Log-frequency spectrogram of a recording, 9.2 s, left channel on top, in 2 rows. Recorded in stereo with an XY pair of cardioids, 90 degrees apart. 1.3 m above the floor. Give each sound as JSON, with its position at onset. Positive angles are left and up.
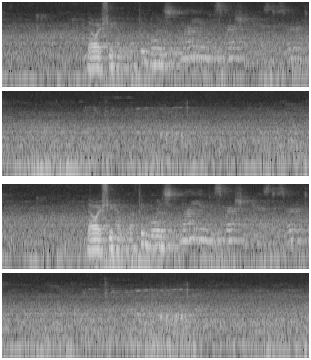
{"t": 1.3, "sound": "a man speaking", "azimuth_deg": -20, "distance_m": 0.5}
{"t": 2.6, "sound": "a woman speaking", "azimuth_deg": -45, "distance_m": 3.5}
